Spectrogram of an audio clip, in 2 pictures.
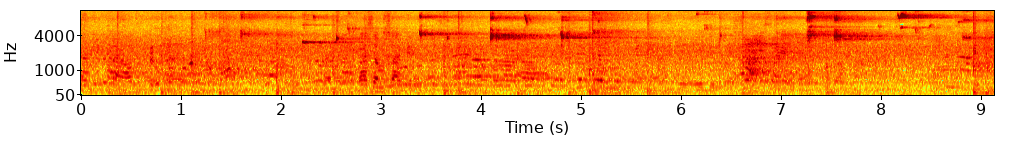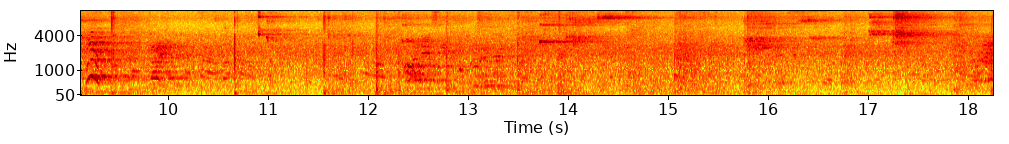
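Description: Basketball bouncing on a gym court floor during play, with short high sneaker squeaks scattered throughout and players' voices in a large indoor gym.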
